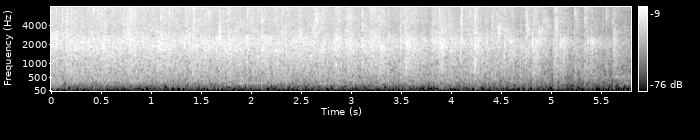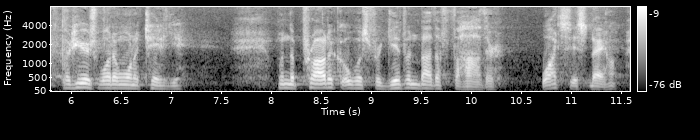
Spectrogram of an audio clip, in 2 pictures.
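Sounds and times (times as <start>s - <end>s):
applause: 0.0s - 6.2s
speech: 5.9s - 7.2s, 8.0s - 11.5s.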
